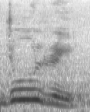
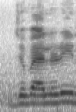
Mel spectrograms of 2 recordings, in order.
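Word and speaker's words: jewellery: Okay, next is जूलरी. ज्वेलरी नहीं, जूलरी.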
